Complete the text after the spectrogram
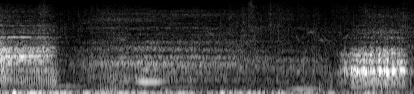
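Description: A donkey with a long-haired coat, a shaggy black mane, a stocky head and very long ears brays hoarsely, hard to recognise as a donkey's hee-haw: two loud, raspy calls, one at the start and one at the end, separated by a quieter, breathy stretch. No one speaks.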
